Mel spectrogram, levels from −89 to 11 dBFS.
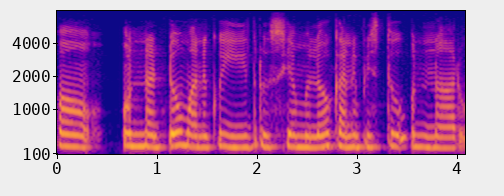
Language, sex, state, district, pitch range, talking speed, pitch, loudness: Telugu, female, Andhra Pradesh, Krishna, 225-250 Hz, 105 wpm, 235 Hz, -16 LUFS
